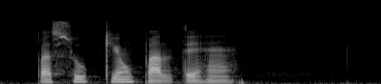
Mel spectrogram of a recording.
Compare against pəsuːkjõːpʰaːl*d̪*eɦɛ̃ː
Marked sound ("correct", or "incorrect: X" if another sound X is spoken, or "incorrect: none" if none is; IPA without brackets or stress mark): incorrect: t̪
